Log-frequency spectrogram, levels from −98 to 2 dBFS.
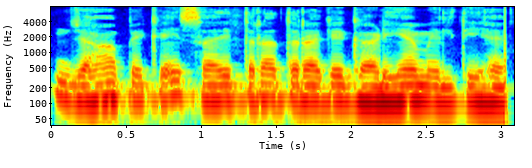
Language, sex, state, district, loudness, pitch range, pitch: Hindi, male, Jharkhand, Deoghar, -13 LUFS, 110-120 Hz, 115 Hz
